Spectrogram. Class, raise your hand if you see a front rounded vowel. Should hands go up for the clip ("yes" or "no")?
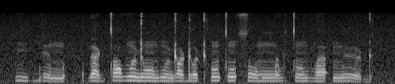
yes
